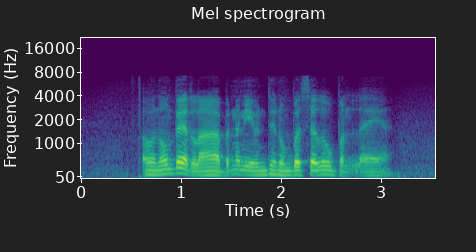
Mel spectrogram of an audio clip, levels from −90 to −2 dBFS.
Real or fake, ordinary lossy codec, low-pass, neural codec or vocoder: fake; MP3, 64 kbps; 7.2 kHz; codec, 16 kHz, 0.5 kbps, X-Codec, HuBERT features, trained on LibriSpeech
